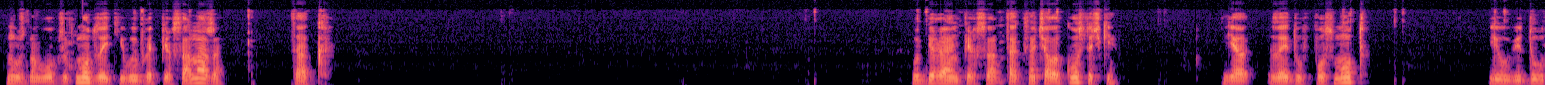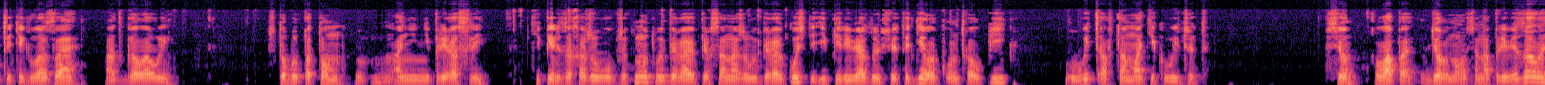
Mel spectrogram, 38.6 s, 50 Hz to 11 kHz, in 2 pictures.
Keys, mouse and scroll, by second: 1.6 click, 3.5-4.6 scroll up 1, 4.6-6.2 scroll up 1, 6.2 click, 10.0 click, 11.4 click, 13.0 click, 14.2 click, 16.7 click, 18.6 click, 20.0 g, 22.3 click, 25.5 click, 27.6 click, 28.5 shift+click, 31.0 ctrl+p.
